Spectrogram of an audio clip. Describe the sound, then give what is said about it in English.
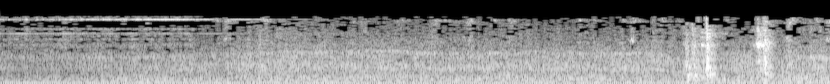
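A dodgy doorbell is given a good push, giving two short, sharp rings in quick succession near the end, after several seconds of steady background hiss with no one speaking. “His doorbell's a bit dodgy. Give it a good push.”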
